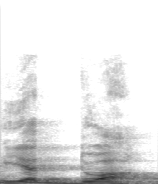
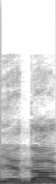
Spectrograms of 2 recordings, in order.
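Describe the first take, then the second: First: A clear 'v' sound follows the 'd'. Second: No 'v' sound follows the 'd'. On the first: The speaker calls it right. "यद्वा आपको बोलना है यद्वा" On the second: The speaker calls it wrong. "या यदा भी बोल देते हैं, ऐसा ठीक नहीं है"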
